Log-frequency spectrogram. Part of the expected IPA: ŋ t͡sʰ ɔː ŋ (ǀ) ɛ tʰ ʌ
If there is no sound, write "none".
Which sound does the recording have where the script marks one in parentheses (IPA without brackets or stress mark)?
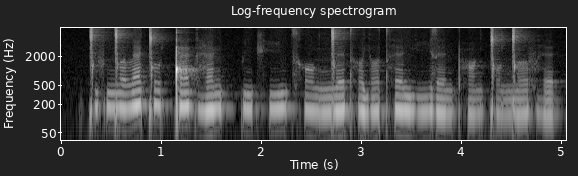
ŋ͡ǀ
